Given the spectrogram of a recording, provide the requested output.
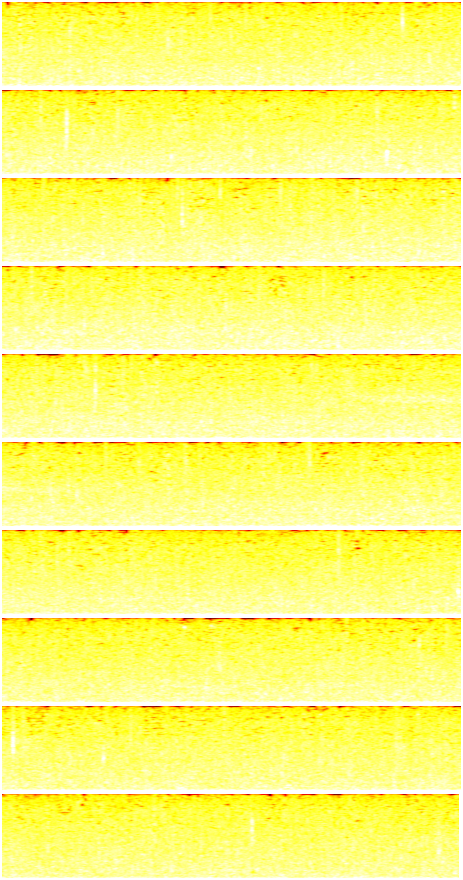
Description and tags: Heavy rain, splatty on stone
Heavy splatty rain on stone patio, quiet night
